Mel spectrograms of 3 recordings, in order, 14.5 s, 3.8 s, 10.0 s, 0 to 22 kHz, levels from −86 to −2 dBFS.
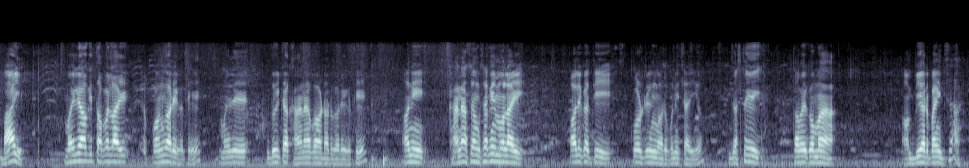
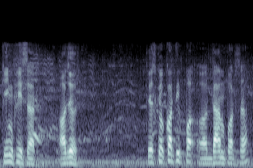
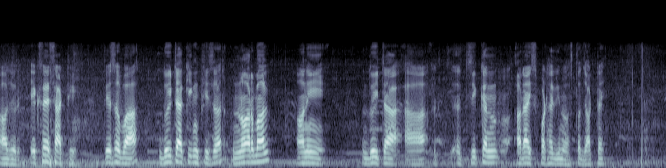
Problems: continuous background conversations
